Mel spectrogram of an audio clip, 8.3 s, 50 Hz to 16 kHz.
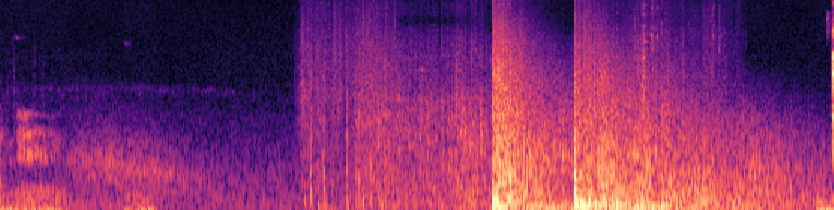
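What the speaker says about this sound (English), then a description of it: "Good luck with those field cannons knocking into steel walls." Field cannons firing on walls in the Civilization 6 video game, heavy booming blasts with rumbling noise, two sharp loud reports after a rising barrage, with no talk over it.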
